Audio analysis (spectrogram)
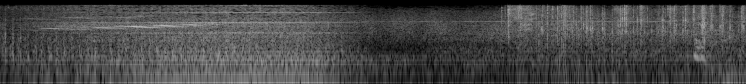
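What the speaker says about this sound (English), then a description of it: "Otacon, we're in trouble. It's the Harrier." Harrier jet in the Metal Gear Solid video game, a loud roaring engine hum that swells and fades, followed by a brighter rushing, crackling sound.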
